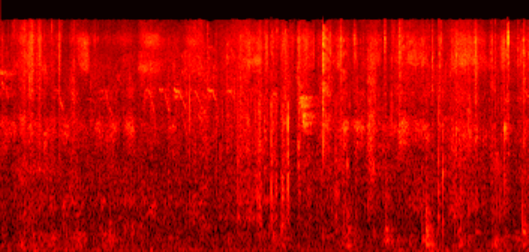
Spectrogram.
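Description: Pug puppies playing, making faint, scattered little noises, with a few light taps.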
